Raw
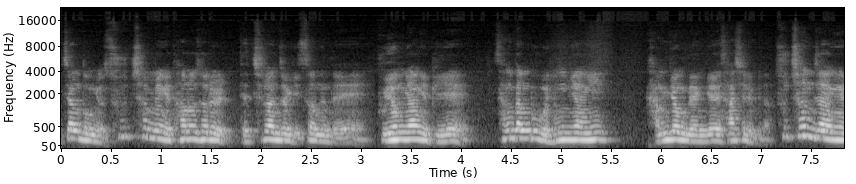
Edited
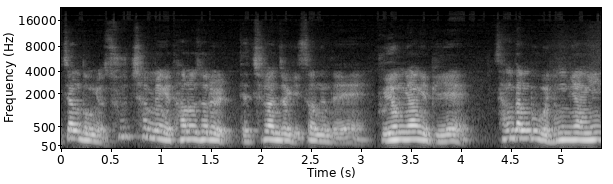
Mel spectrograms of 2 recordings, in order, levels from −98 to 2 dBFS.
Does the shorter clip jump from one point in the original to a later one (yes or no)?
no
